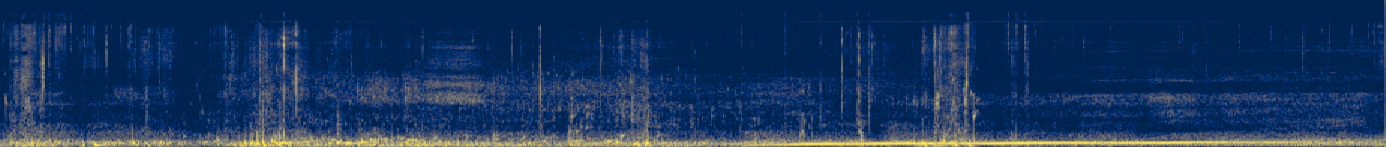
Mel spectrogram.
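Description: Muffled underwater water noise swirls and rumbles throughout.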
